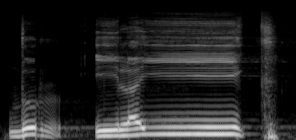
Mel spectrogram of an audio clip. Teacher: Huruf ra sukun yang didahului dumah. Kita baca tafkim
